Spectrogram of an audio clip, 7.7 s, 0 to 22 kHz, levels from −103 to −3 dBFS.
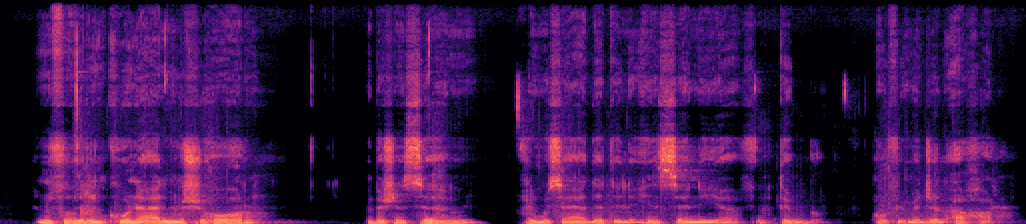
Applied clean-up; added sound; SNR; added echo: neural mask model Resemble Enhance denoiser.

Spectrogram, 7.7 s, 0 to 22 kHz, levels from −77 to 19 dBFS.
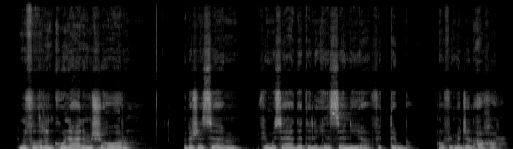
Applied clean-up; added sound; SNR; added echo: none; none; none; none.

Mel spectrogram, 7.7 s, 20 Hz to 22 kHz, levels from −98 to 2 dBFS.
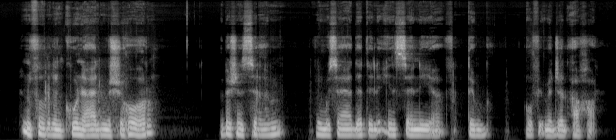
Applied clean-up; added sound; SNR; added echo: neural mask model DeepFilterNet 3.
